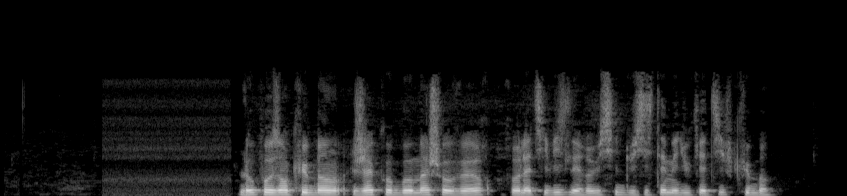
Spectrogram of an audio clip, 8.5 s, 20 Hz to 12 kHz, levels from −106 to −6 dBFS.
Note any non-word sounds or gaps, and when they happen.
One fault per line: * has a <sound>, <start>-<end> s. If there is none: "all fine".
all fine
